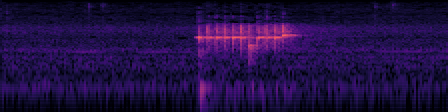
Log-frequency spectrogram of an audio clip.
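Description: Phone ringtone or call tone sounding for about a second, starting about two seconds in: a rapidly pulsing beep that steps up in pitch just before it stops.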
